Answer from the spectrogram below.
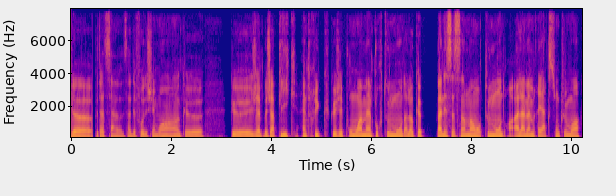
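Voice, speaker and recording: A male podcast guest with a foreign accent in his non-native French, recorded close and dry. He talks candidly and casually, with frequent hesitations and rephrasing. His voice sits at an ordinary middle pitch for a man. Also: darkish tone, clear, resonant tone, dry recording. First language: not French. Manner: hesitant, pausing and rephrasing often as a second-language speaker. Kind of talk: casual, candid interview talk.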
